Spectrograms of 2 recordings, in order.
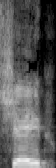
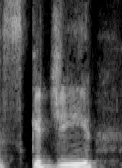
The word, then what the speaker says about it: Skjei: Shea, S-K-J-E-I, you said his name is pronounced Shay, which is good that you told me that, or else I would have said Skaji.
